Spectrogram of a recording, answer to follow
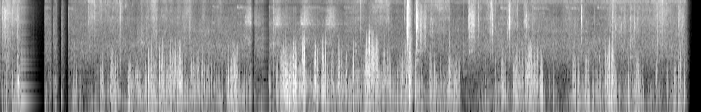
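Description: Rustling and knocking as arrows are pulled from an archery target and gathered by hand, with a sharp click about eight seconds in.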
